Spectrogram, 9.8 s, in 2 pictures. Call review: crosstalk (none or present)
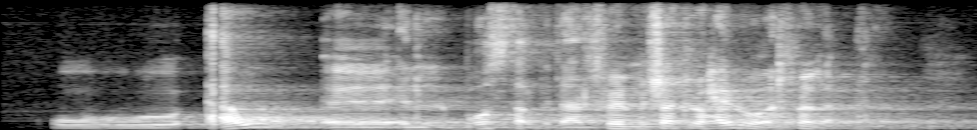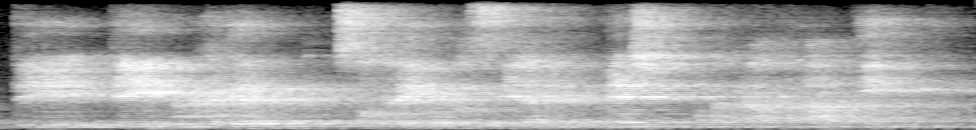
none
